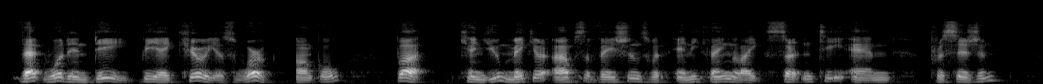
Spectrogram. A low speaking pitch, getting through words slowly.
Yes: low, 115 Hz; slow, 115 wpm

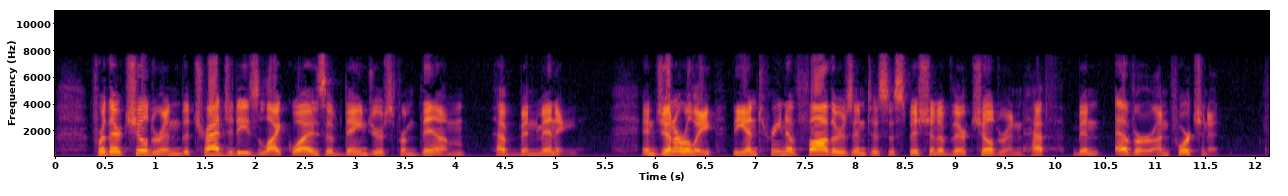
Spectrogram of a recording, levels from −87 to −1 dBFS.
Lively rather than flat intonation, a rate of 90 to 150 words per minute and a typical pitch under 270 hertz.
Yes: wide, 7.5 semitones; average, 140 wpm; medium, 140 Hz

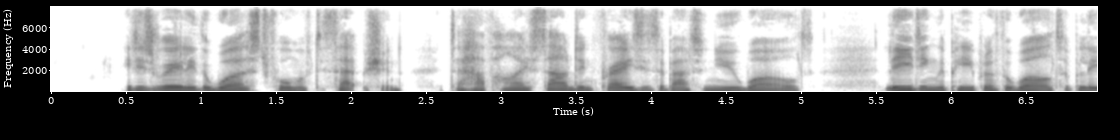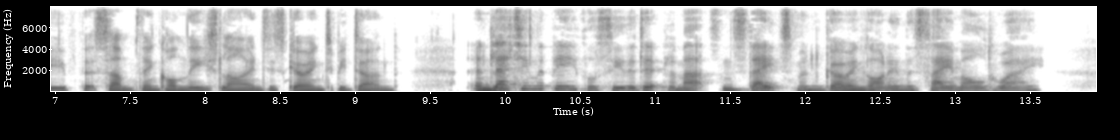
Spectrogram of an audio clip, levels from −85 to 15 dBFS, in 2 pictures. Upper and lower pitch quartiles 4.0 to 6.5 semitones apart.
No: average, 2.7 semitones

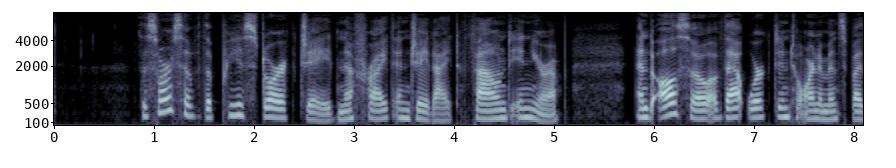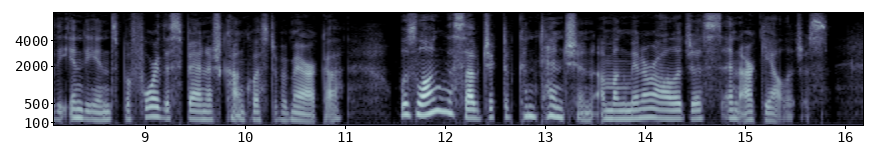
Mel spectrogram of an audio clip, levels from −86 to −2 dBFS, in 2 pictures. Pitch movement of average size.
Yes: average, 4.0 semitones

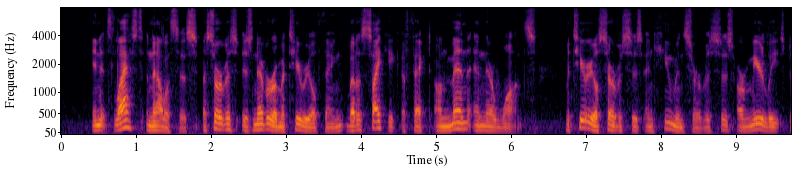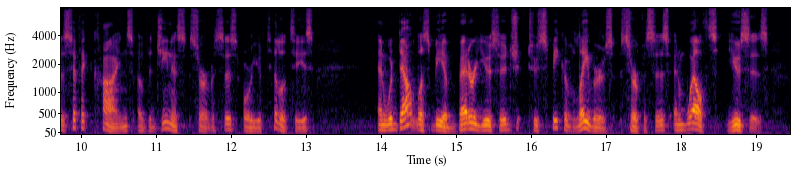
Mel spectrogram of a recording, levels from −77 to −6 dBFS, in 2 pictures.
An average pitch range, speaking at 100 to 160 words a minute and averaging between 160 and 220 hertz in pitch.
No: average, 4.8 semitones; average, 155 wpm; low, 105 Hz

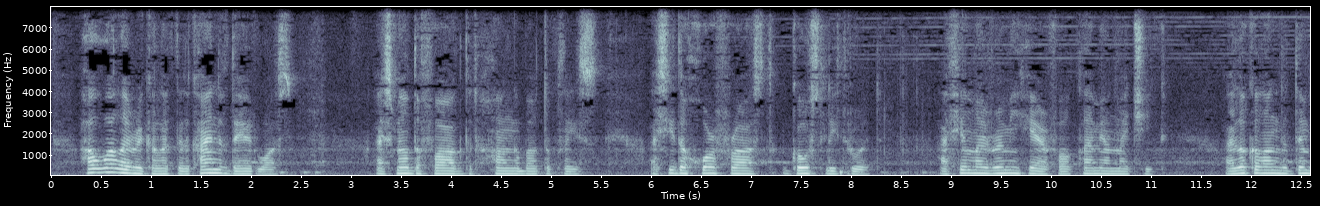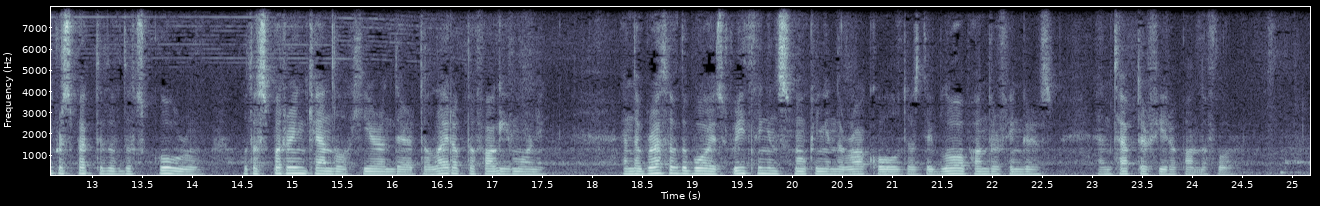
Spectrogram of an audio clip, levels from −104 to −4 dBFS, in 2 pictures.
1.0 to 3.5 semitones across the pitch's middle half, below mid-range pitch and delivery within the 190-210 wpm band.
Yes: average, 3.1 semitones; low, 125 Hz; average, 200 wpm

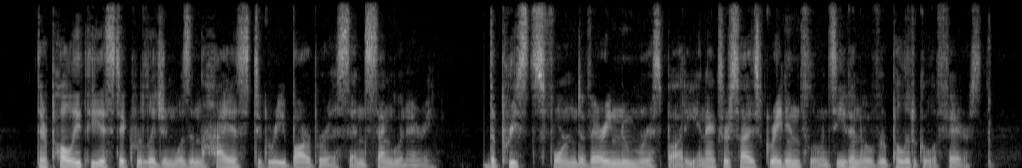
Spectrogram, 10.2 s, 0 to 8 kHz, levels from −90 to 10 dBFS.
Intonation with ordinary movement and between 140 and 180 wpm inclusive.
Yes: average, 3.2 semitones; average, 155 wpm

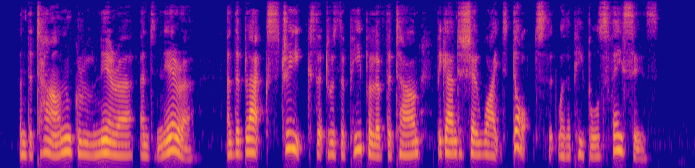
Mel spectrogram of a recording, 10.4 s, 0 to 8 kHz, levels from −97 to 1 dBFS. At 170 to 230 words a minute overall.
No: average, 160 wpm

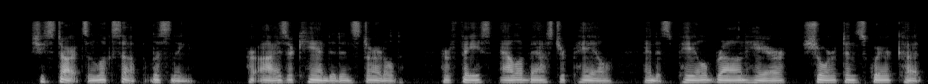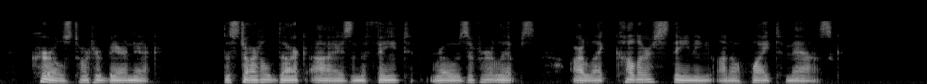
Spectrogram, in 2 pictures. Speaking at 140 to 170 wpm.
Yes: average, 160 wpm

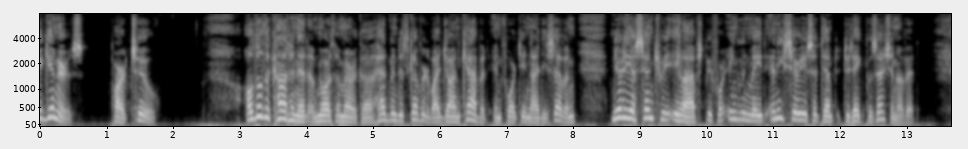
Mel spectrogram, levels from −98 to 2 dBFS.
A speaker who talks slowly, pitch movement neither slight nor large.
No: slow, 125 wpm; wide, 6.1 semitones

